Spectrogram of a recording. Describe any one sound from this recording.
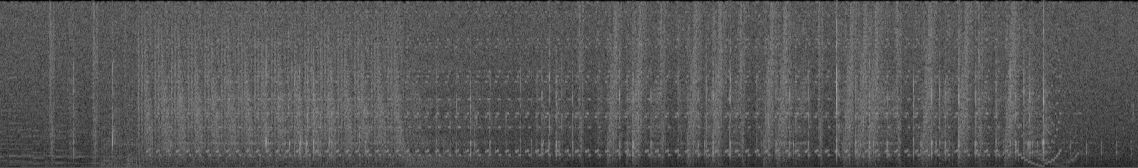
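Game explosions burst and crackle repeatedly.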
